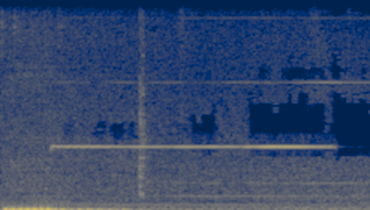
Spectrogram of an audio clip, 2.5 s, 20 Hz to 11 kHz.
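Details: "You left the lights on" warning buzzer (CUI CPE-200) installed on Higgins, wired between panel light switch and key-on starter-side circuit: thin steady high-pitched tone about two seconds after key off with lights on; buzzer working.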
